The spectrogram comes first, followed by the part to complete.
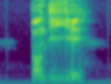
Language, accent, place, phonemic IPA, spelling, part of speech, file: French, France, Lyon, /pɑ̃.di.je/, pendiller, verb, LL-Q150 (fra)-pendiller.wav
- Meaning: to dangle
